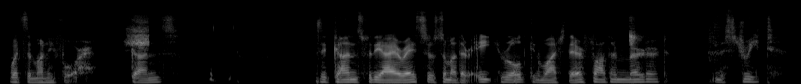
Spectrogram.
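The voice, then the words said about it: Deep, low, serious movie voice. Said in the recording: “There was like a lot of like deep low talking, a lot of very serious.”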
